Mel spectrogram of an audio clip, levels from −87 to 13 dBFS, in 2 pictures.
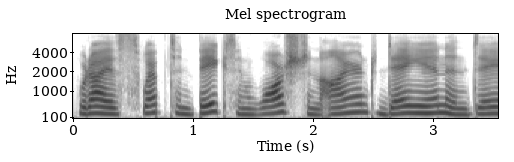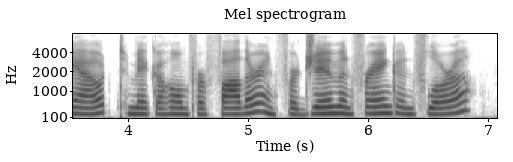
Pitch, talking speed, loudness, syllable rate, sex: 230 Hz, 235 wpm, -18 LUFS, 4.9 syllables/s, female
